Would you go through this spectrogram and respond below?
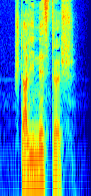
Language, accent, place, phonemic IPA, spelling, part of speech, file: German, Germany, Berlin, /ʃtaliˈnɪstɪʃ/, stalinistisch, adjective, De-stalinistisch.ogg
- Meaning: Stalinist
